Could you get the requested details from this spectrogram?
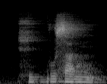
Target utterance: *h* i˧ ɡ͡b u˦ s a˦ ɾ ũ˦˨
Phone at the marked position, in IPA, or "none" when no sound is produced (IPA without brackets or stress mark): h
